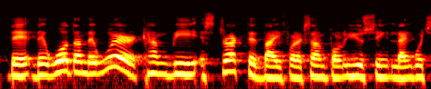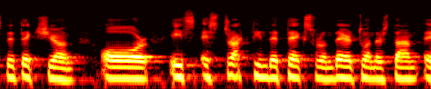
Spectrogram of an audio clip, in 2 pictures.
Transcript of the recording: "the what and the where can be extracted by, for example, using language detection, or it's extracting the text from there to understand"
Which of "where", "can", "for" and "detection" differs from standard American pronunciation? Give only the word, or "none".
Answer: none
